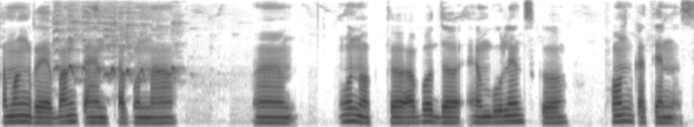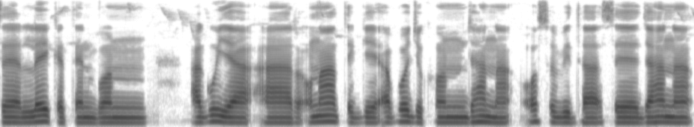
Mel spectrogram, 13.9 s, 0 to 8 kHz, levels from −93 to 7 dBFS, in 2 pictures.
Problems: constant background noise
